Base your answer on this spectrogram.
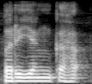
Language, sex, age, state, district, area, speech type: Sanskrit, male, 30-45, Karnataka, Uttara Kannada, urban, read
